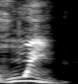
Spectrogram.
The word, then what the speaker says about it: ruim: Por exemplo, quando você fala assim: "Ah, ela é muito ruim". Isso é um erro de prosódia. Você está pronunciando a palavra como paroxítona. E na verdade ela é uma oxítona.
